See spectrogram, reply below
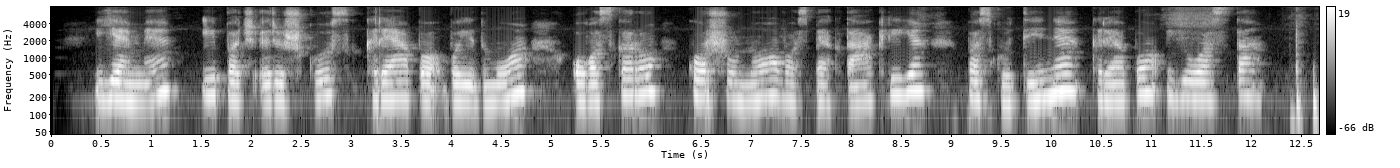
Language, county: Lithuanian, Utena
